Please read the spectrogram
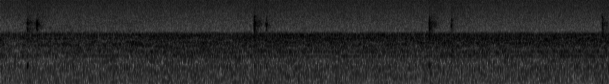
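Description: Near silence: faint room tone with about four soft, paired computer-mouse clicks, one every second and a half to two seconds, as slides are paged forward.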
